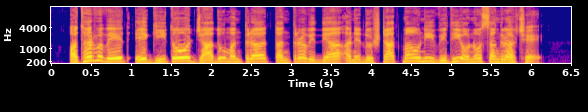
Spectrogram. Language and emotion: Gujarati, neutral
